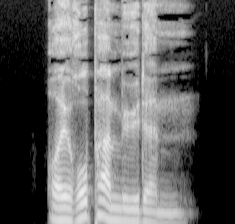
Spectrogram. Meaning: strong dative masculine/neuter singular of europamüde
- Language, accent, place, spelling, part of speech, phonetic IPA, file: German, Germany, Berlin, europamüdem, adjective, [ɔɪ̯ˈʁoːpaˌmyːdəm], De-europamüdem.ogg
